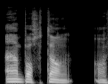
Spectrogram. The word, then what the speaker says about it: importante: Il faut que chaque lettre soit prononcée distinctement.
